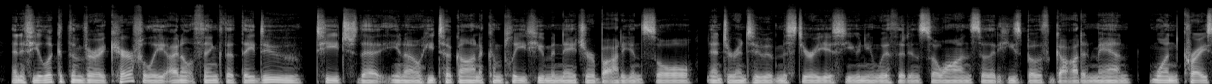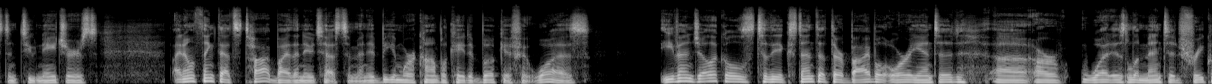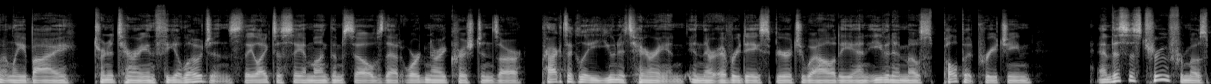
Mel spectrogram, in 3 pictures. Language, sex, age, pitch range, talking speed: English, male, 40-59, 85-105 Hz, 185 wpm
